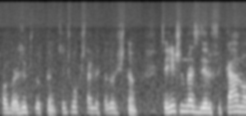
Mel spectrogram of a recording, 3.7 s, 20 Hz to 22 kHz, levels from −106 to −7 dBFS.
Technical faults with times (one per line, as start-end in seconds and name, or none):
0.00-3.70 noise suppressor artifacts
0.71-1.32 speech cut by the noise suppressor
2.09-2.45 speech cut by the noise suppressor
